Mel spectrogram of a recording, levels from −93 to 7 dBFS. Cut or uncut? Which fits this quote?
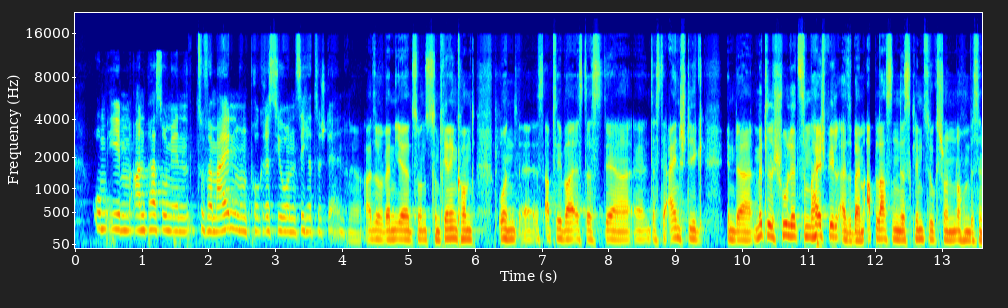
uncut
